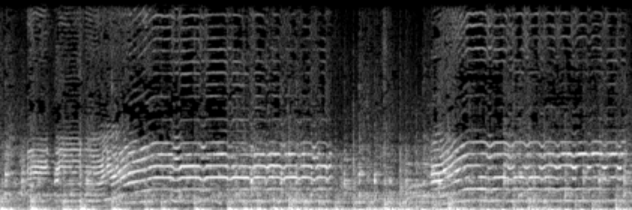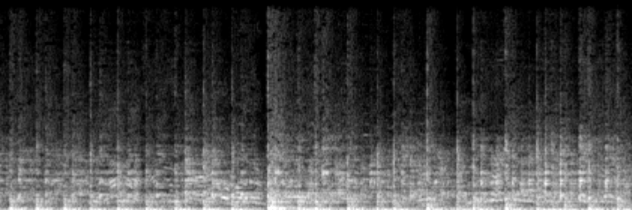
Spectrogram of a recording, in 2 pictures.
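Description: South Indian temple music: a nadaswaram (double-reed pipe) plays two long notes that slide up and hold, over a steady rhythm on thavil drums that carries on through.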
